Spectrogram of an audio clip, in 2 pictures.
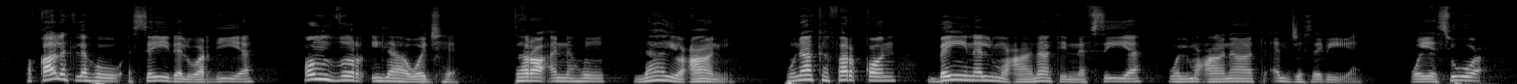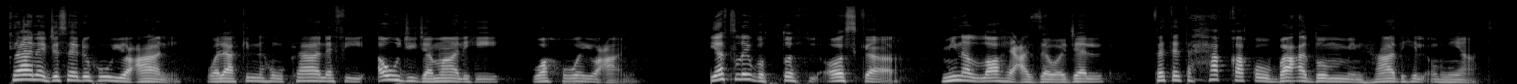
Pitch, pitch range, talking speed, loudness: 145 Hz, 130-180 Hz, 80 wpm, -25 LUFS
